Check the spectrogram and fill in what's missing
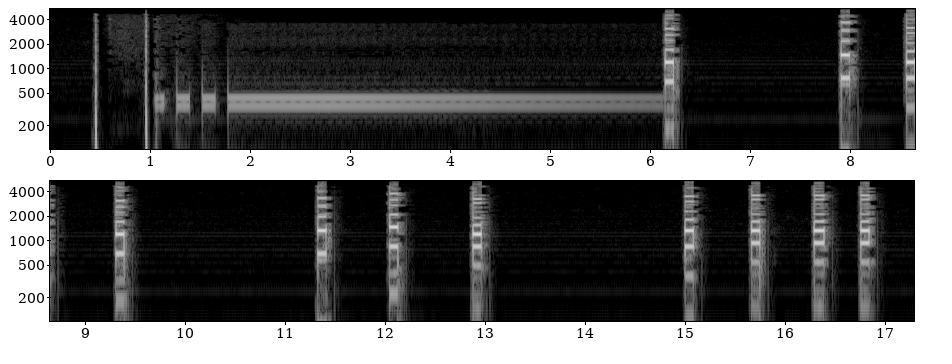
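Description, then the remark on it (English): A couple of clicks, then a steady telephone dial tone hums for about five seconds before keypad presses beep in short, evenly spaced clusters, about ten tones in all, clear, with no talking, as another phone line is added to a call. “I'm going to add the other phone line on.”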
